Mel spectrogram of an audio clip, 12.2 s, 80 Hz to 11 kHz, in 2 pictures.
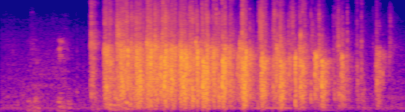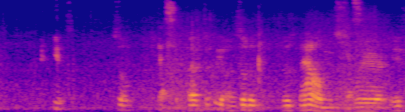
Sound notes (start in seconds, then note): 1.3 applause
